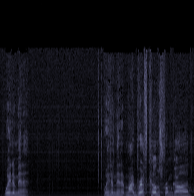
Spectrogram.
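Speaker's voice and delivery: low, soft, as if it just dawns; hushed realisation. Acted. Pastor remembering God gave him breath, hushed realisation. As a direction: drop right down, pausing as the thought lands.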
